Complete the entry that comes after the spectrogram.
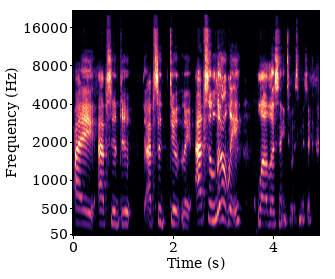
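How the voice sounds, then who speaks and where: A woman speaks in a raised, projected voice at high pitch, with ordinary pitch variation. Her pace is moderate, while her loudness swings widely. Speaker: streamer. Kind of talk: casual chat. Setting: live stream.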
